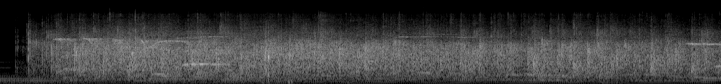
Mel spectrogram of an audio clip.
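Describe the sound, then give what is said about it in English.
Sustained audience applause, a dense wash of many hands clapping at a steady, loud level for several seconds after a quick rise, with no voices standing out. “clap.”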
